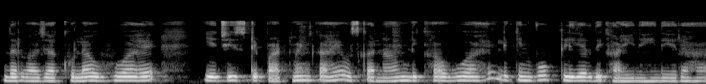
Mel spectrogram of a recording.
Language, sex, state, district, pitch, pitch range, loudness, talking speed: Hindi, female, Uttar Pradesh, Jyotiba Phule Nagar, 180 Hz, 165-185 Hz, -15 LUFS, 180 wpm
